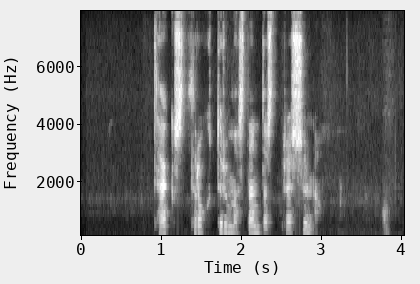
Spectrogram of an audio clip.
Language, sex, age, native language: Icelandic, female, 30-39, Icelandic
